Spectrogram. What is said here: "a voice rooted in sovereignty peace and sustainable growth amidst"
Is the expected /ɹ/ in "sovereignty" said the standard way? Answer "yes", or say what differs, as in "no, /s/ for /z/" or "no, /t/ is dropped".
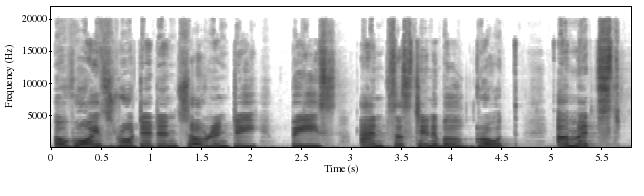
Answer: yes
